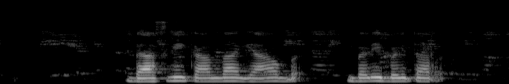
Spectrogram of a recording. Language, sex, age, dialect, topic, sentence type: Kannada, male, 18-24, Dharwad Kannada, agriculture, question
